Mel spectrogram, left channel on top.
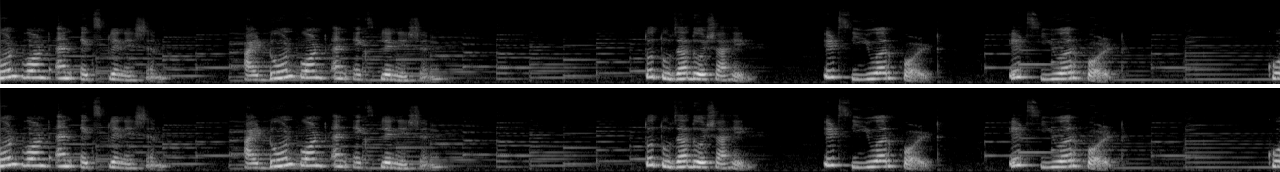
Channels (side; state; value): both; identical; correlation 1.00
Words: want an explanation. I don't want an explanation. तो तुझा दोष आहे. It's your fault. It's your fault.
